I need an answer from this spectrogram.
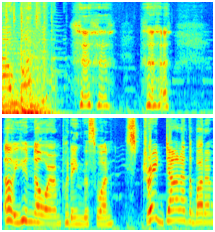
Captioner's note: slow, awkward laughs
